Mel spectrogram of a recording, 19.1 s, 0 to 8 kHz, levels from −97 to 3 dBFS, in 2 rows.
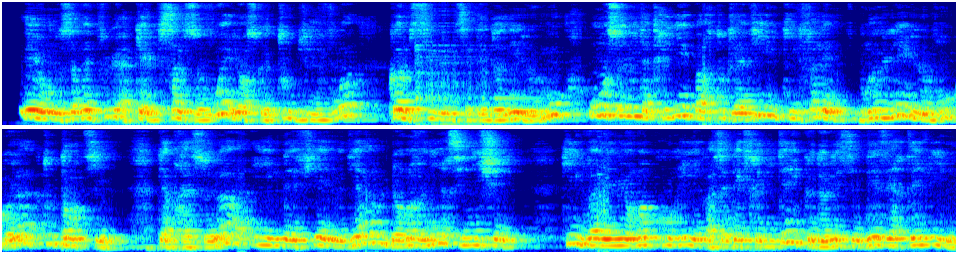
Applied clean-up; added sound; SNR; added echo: neural separator model SepFormer DNS4.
